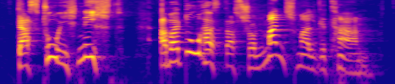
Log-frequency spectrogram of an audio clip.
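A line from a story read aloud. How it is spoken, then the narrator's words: Tearful, emboldened shout. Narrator (German): stieg dem Sami das Blut in die Wangen und das Wasser in die Augen, und mutiger als er sonst dem Stöffi gegenüber war, rief er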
